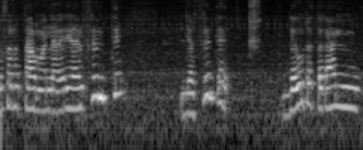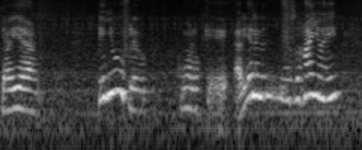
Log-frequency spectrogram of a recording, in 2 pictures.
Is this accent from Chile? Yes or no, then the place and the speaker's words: yes; Chile; Soy chilena, pues, me encontré en Perú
